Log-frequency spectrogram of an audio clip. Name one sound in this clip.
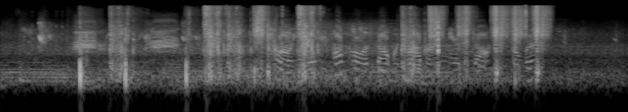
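Footsteps thud on a gritty path outdoors.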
